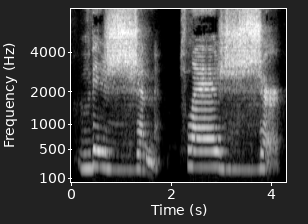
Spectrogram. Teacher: go first to the voiceless uh consonant shh and now activate your voice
